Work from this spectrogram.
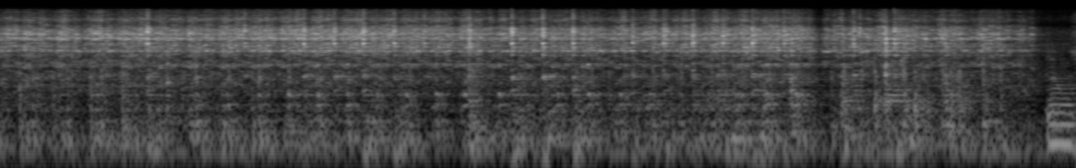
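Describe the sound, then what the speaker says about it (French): Flour stirred into melted butter in a pan makes a continuous close scraping hiss with faint metallic clinks throughout and no voices. "Le beurre est fondu, j'incorpore la farine."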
